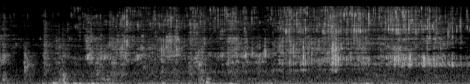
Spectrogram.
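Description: Brine is poured steadily into a quart-size glass ball jar to cover vegetables for fermenting, a continuous splashing, gurgling stream with a few brief clinks, rising slightly as the jar fills.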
